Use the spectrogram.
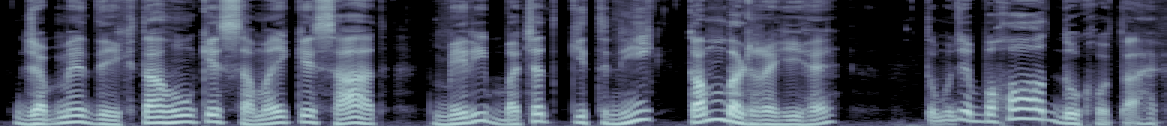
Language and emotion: Hindi, sad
